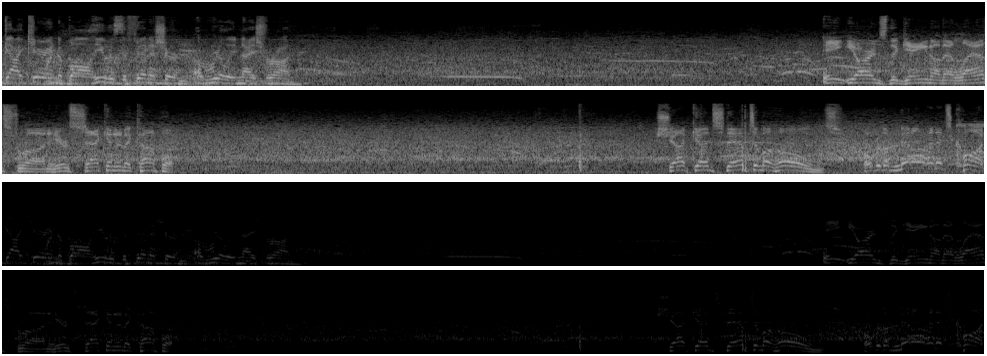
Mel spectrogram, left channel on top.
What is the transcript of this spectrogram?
carrying the ball, he was the finisher. A really nice run. Eight yards the gain on that last run. Here's second and a couple. Shotgun snap to Mahomes. Over the middle, and it's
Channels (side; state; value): right; quieter; 33.2 dB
